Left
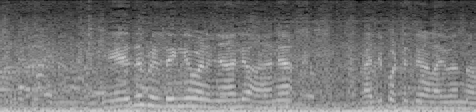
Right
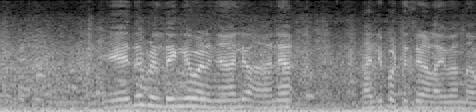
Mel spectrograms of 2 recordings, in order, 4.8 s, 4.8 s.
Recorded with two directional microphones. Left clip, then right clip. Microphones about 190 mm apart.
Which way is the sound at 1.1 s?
15° right (ahead or behind).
